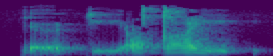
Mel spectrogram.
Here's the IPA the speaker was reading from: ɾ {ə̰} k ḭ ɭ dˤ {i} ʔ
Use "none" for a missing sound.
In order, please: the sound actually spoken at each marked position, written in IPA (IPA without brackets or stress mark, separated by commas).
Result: ə̰, i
